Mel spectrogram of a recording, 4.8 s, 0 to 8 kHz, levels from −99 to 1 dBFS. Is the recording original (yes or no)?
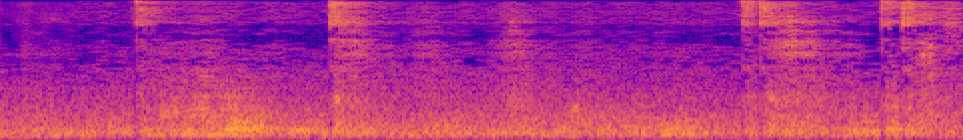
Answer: no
